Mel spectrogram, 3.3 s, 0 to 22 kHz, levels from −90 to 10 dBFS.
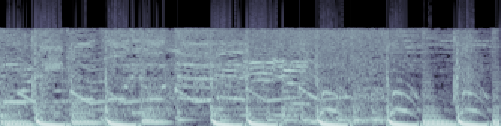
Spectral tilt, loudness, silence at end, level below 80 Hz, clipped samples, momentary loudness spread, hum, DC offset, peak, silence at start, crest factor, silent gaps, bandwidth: -4 dB/octave; -8 LUFS; 0 s; -10 dBFS; 1%; 3 LU; none; under 0.1%; 0 dBFS; 0 s; 8 dB; none; 9.2 kHz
